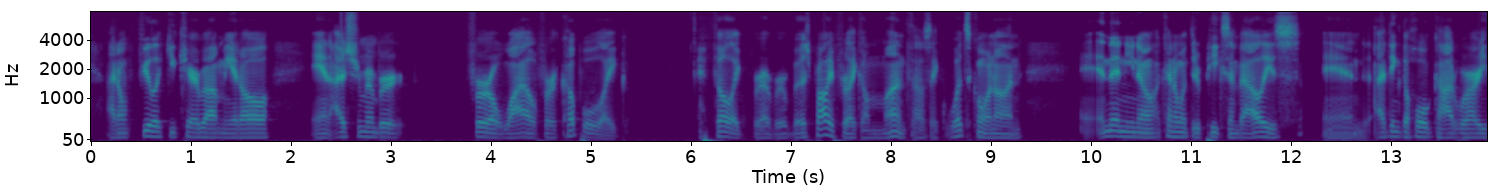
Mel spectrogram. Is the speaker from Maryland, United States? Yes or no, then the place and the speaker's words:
no; Riverside, California, United States; I grew up in Riverside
